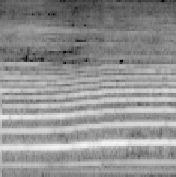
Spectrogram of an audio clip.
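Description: A singer in a recorded song holding one long, steady note, its pitch rising slightly about a second in.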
